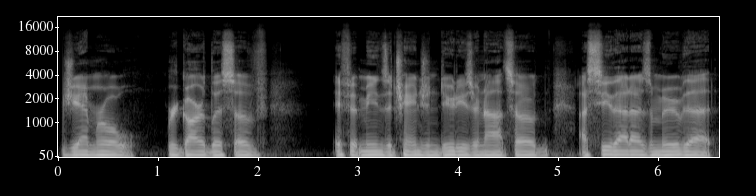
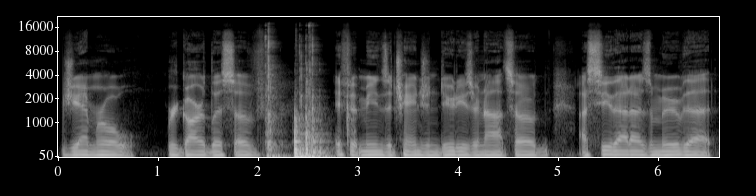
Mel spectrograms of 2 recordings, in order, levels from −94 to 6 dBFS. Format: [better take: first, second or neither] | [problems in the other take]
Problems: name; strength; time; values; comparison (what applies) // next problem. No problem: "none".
first | door banging; loud; at 2 s; peak 5 dB above the speech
